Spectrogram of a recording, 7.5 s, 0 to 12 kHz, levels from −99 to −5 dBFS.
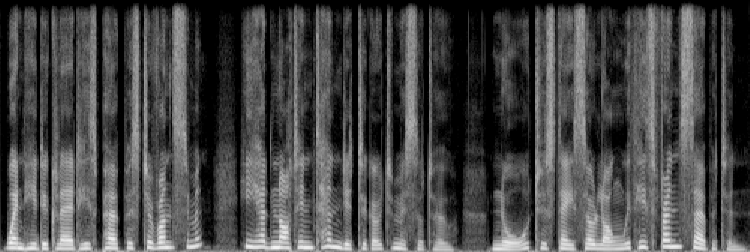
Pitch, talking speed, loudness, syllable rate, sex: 210 Hz, 190 wpm, -19 LUFS, 5.2 syllables/s, female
